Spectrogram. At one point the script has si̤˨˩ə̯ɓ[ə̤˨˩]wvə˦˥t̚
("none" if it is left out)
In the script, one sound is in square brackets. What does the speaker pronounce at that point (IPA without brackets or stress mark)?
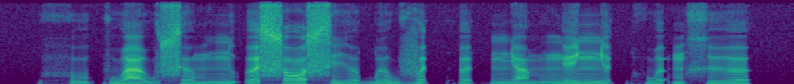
ə̤˨˩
